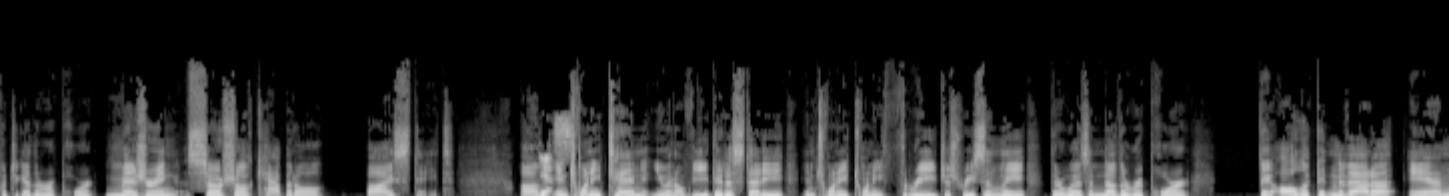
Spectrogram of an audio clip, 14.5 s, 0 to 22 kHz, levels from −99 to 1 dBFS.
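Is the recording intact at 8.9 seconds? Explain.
Yes, the speech at 8.9 seconds plays through intact, with no dropout, click, distortion or other fault at that moment.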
